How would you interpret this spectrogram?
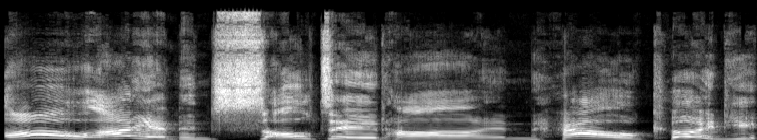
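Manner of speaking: loud, high, drawn-out melodramatic indignation; hammed-up wounded outrage, slow and loud; mock offence. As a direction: play it as a grandly insulted diva. Mock offence at being insulted.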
